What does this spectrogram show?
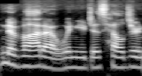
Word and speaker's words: Nevada: You were pronouncing Nevada wrong. I did it for years, too. Key word is were back when I say it like Nevada. But it is Nevada. That is correct.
